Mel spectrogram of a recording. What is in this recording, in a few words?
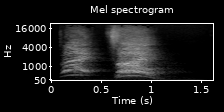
human crowd military shout german two; smartsoundfx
